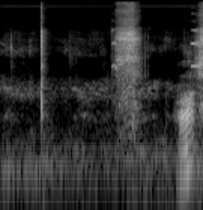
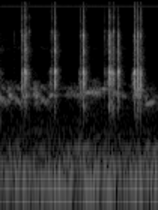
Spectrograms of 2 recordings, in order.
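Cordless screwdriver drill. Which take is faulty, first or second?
second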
